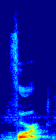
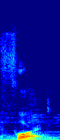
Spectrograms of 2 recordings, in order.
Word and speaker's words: forte: away from all this number one fort for fourth unfortunately sounds identical to our english word fort which by the way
